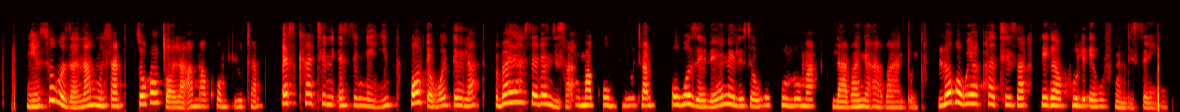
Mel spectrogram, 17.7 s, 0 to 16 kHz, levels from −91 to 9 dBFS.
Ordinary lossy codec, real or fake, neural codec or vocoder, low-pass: AAC, 64 kbps; fake; codec, 16 kHz, 2 kbps, FreqCodec, larger model; 7.2 kHz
